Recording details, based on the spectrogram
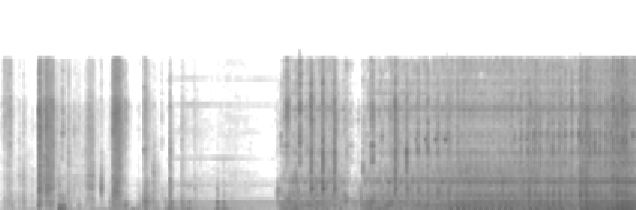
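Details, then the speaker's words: Honda Beat scooter after CVT drive belt installation, cover off, tested before closing: starts and revs smoothly with no whine; belt correctly tensioned, since a loose belt makes a whining sound when revved. "oke teman-teman ya nampak suaranya halus ya halus dan digas enggak bunyi Wing gitu"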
